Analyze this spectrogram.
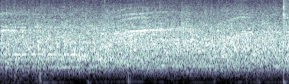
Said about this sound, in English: But everyone, give Coach G a round of applause, would you?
